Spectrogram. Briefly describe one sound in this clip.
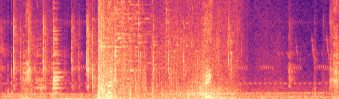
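Rocks crack and clatter as they break apart.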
